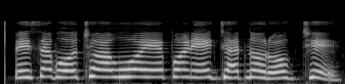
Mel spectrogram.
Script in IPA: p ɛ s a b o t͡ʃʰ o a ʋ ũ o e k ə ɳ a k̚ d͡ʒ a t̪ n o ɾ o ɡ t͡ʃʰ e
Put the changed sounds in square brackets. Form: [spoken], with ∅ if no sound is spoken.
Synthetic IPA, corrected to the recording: p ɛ s a b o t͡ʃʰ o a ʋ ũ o e [p] ə ɳ [e] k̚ d͡ʒ a t̪ n o ɾ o ɡ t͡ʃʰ e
